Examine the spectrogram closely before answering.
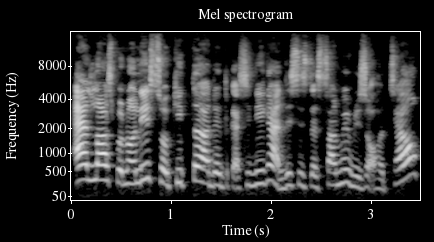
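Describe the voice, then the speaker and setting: A woman's voice: high voice, animated, very fast, a bit bright. A woman with a Malaysian accent hosting a chatty, upbeat promotional tour of a hotel room indoors. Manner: chatty, upbeat sales patter. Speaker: host.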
